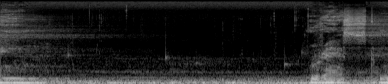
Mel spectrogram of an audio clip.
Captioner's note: cave noises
